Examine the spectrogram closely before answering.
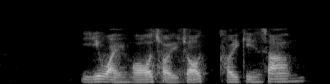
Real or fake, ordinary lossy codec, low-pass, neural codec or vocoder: fake; AAC, 24 kbps; 5.4 kHz; codec, 44.1 kHz, 7.8 kbps, DAC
